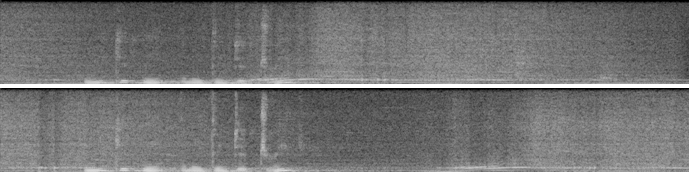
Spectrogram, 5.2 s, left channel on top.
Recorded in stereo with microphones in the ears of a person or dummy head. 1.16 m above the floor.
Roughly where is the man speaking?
Right.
